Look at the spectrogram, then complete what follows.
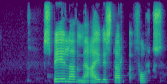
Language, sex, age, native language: Icelandic, female, 40-49, Icelandic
